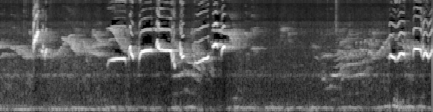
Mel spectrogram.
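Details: White-rumped shama singing a lure song: bright, sweeping whistles and rapid twisting phrases in short bursts, with pauses between, over a low background rumble.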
